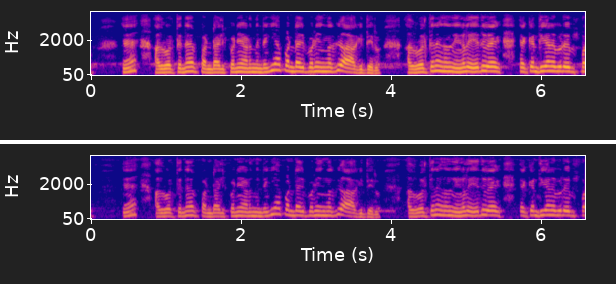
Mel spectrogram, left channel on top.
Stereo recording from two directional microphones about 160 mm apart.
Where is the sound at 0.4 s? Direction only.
20° left (ahead or behind).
